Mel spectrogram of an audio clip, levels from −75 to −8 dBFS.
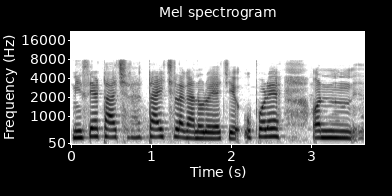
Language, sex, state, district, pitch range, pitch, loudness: Bengali, female, Assam, Hailakandi, 235-270 Hz, 245 Hz, -14 LUFS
